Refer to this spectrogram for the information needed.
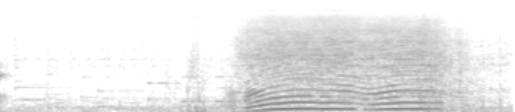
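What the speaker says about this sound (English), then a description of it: "let's turn the chainsaw off, because that's just annoying having that running constantly" A chainsaw in the video game Satisfactory revs up to a loud, rising, droning whine that holds steadily and dips briefly once, close and continuous after a quieter start.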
